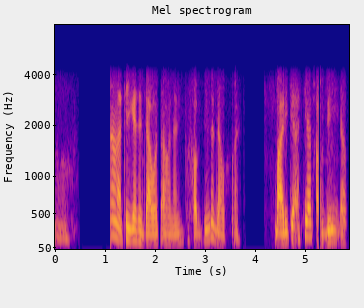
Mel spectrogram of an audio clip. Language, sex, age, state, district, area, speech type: Bengali, male, 18-30, West Bengal, Nadia, rural, conversation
